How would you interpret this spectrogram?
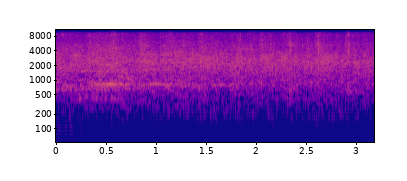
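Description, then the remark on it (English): An audience at a church service claps steadily for a few seconds in response to the preacher's call to clap and shout amen, a dense, even wash of many hands with faint voices mixed into the applause. “Somebody clap your hands and shout amen.”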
